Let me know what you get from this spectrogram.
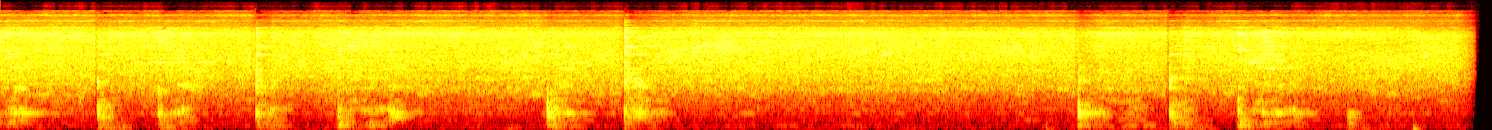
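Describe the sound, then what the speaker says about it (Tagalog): Garlic, onion, ginger and tomato sauté in a pan with a constant hissing sizzle, punctuated by scattered scrapes and taps of a spatula stirring, then cutting off abruptly. "Gisa po muna natin ang bawang, sibuyas at luya."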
